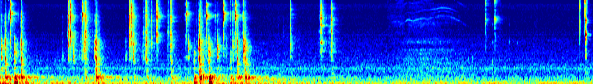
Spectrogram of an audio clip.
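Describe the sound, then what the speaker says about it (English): Fingers type on a computer keyboard while searching inside a game-engine project: quiet, irregular clusters of sharp key clicks with brief pauses, close but faint, and no talking. "Now the next thing we want to do is go to search again and type in K Wong or Kwong."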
